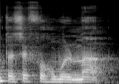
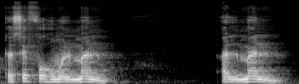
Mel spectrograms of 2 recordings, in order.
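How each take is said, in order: First: Plain reading of تسفهم الماء as the wrong version; wrong wording. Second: تسفهم المن slowly, with المن drawn out and falling; stress on المن. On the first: (النطق الخاطئ تسفهم الماء) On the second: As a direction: lean hard on المن, then repeat المن alone. (تشديد على كلمة المن ببطء) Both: Shown as a demonstration. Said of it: "مو تسفهم الماء".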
